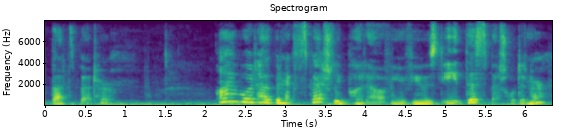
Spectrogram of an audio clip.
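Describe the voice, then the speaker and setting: A woman voicing a proud, seductive demon queen in a scripted ASMR roleplay, haughty and measured, lapsing into breathy near-whispers. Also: medium pitch, sing-song, a little mellow, a little hiss or hum, close to an everyday voice. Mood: coolly persuasive.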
